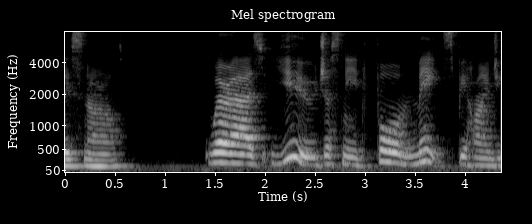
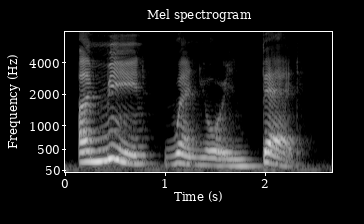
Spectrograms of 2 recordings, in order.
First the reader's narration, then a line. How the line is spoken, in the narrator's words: Dudley snarled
